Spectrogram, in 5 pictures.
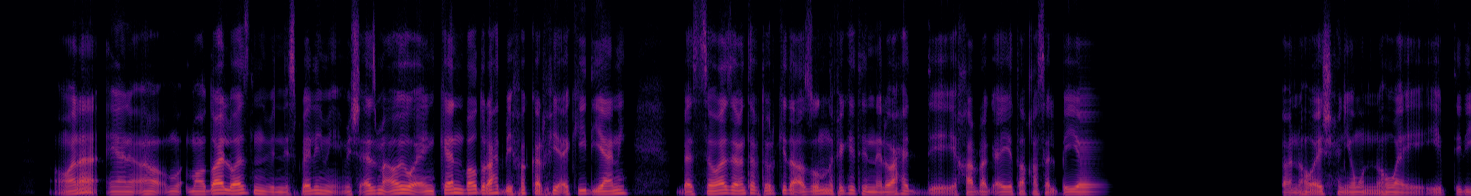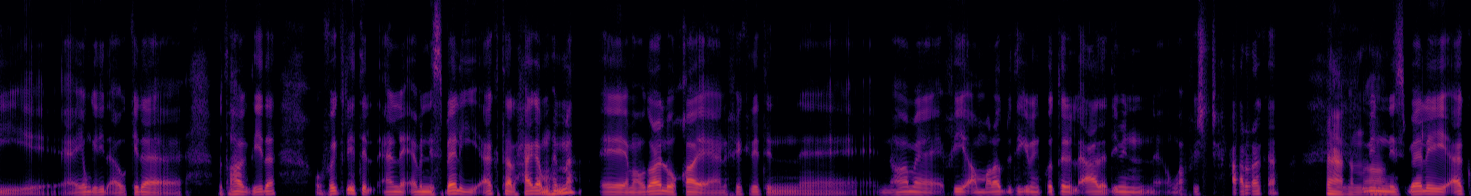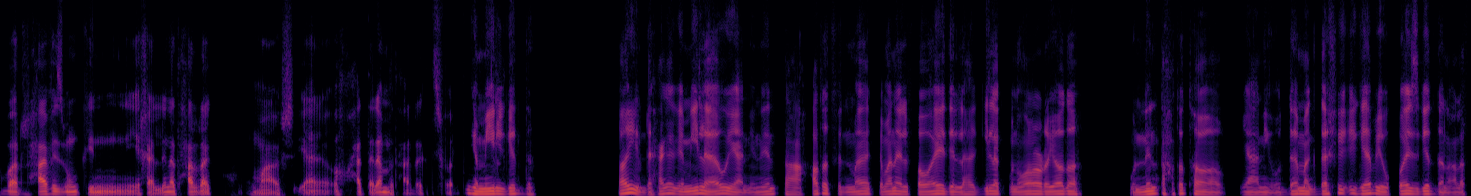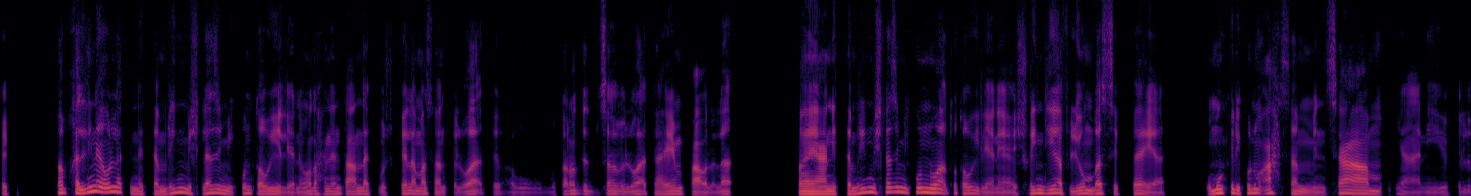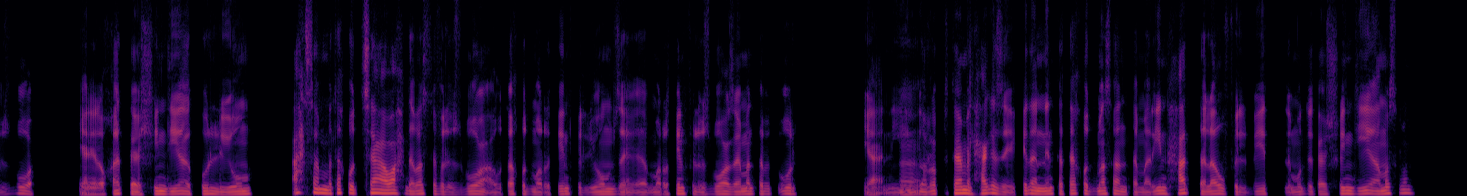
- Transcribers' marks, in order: none
- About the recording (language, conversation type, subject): Arabic, advice, إزاي أوازن بين الشغل وألاقي وقت للتمارين؟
